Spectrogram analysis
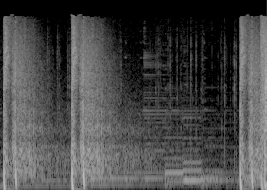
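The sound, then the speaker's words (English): Gunshots fired at swinging bottles and cans: a few sharp, loud cracks arriving in quick pairs, with a brief ringing tail between the bursts and no voices. “I took my aim and fired.”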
